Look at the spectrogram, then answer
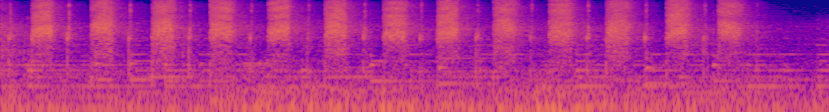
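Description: Makeup setting spray pumped from a spray applicator, a rhythmic run of about fourteen short, close hissing bursts at an even quick pace, with no talking.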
